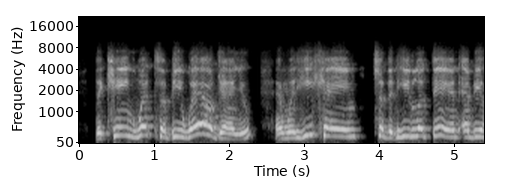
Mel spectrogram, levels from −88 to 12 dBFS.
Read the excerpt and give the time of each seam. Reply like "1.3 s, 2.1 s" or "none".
2.4 s, 4.2 s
